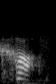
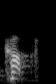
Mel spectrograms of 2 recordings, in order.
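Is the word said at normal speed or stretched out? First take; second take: stretched; normal. First: The word is stretched with its consonants clearly sounded. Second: The word is said quickly and normally. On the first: "where she'd stretch out and enunciate the hard consonants" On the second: "cup the regular way"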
